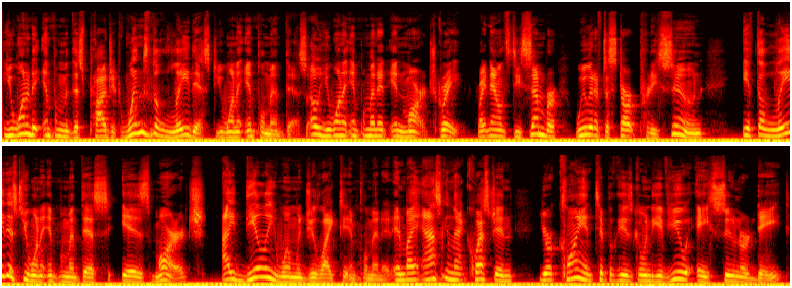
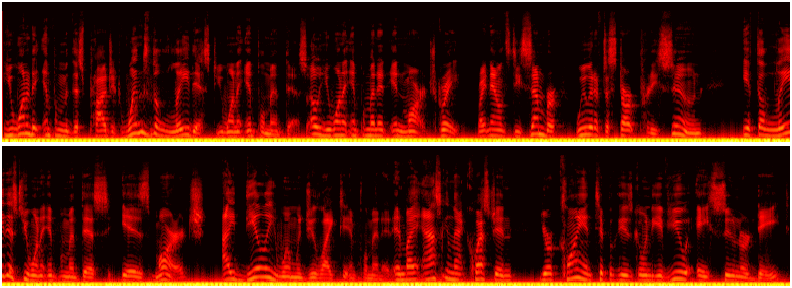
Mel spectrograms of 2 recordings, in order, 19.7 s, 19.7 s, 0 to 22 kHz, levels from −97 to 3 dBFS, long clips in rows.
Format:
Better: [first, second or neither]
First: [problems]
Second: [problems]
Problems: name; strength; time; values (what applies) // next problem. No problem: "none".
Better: first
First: low rumble; faint; throughout; 25 dB below the speech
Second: low rumble; loud; throughout; 1 dB below the speech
